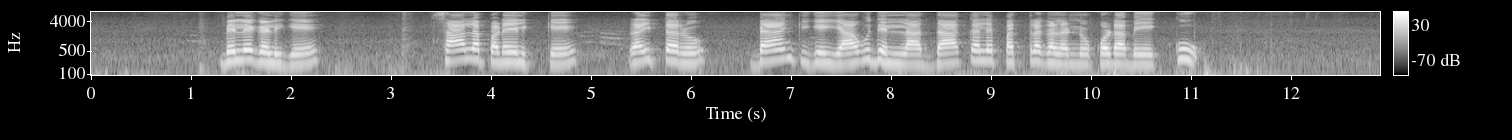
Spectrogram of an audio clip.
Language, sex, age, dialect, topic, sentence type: Kannada, female, 36-40, Coastal/Dakshin, agriculture, question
